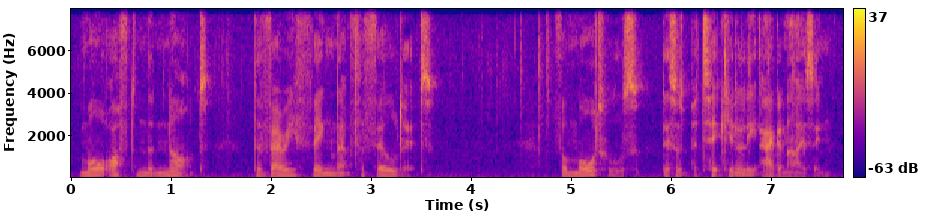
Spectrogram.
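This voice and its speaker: A man calmly narrating a scripted bedtime story, phrasing it deliberately in short, measured pieces. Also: on the low side, breathy edge.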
